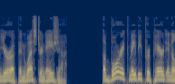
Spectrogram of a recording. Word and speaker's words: Börek: Börek Turkish pronunciation, B-O-stroke-ek, also Börek and other variants, is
